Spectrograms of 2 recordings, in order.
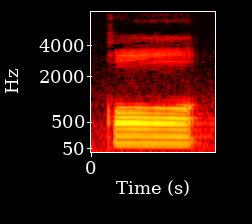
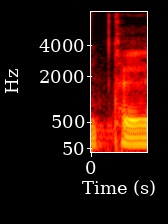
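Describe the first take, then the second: First: قا said with a full, heavy mouth and long a; full-mouth qaf. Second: ق clipped without the long a; the wrong light ق; wrong short qaf. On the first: Teacher shows the heavy قا to students. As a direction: fill the mouth on قا. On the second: Teacher shows the wrong ق to students. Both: Shown as a demonstration. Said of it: "نگیم ق".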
